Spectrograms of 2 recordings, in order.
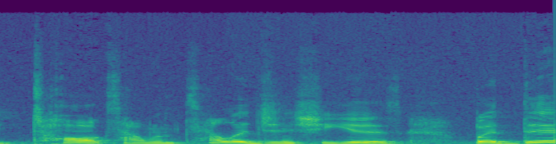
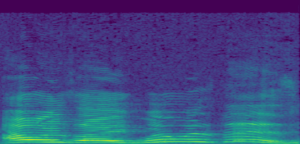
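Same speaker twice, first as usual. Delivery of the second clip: laughing disbelief; 10 semitones higher, 3 dB quieter than usual. Retold or imitated.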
